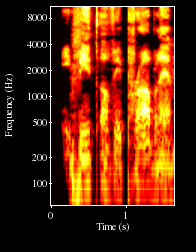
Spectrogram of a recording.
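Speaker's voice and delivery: hoarse, throat-clearing voice. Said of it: "with just kind of a, a frog in his throat".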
